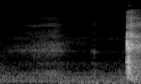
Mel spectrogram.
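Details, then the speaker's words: A single sharp sneeze after quiet room noise, part of repeated sneeze attacks. "One more for good measure. I get sneeze attacks."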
